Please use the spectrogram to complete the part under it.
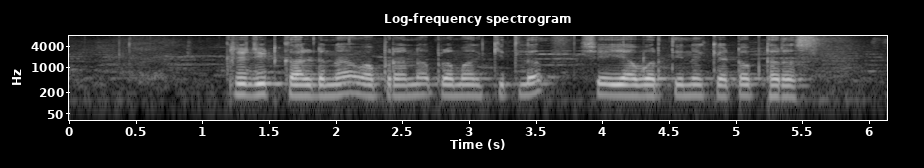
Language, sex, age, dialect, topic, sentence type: Marathi, male, 18-24, Northern Konkan, banking, statement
